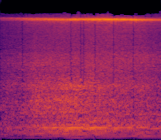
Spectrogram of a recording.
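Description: A motor vehicle passing by: its engine and road noise swell to a peak about a second in, then slowly fade.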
